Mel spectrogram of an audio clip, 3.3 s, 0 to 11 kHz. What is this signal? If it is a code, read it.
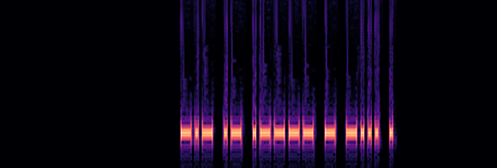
Morse code, heard as a keyed tone, about 48 wpm, 700 Hz. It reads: KA1TBE
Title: USA Call Signs - 6 Characters - 3x Character Spacing - 50wpm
